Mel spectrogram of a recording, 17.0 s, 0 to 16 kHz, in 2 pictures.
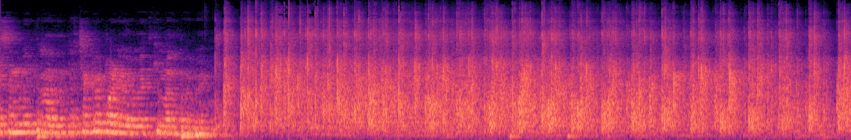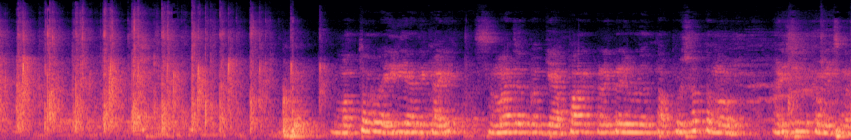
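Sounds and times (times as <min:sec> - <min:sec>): audience clapping: 0:02.1 - 0:11.8, 0:16.3 - 0:17.0.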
